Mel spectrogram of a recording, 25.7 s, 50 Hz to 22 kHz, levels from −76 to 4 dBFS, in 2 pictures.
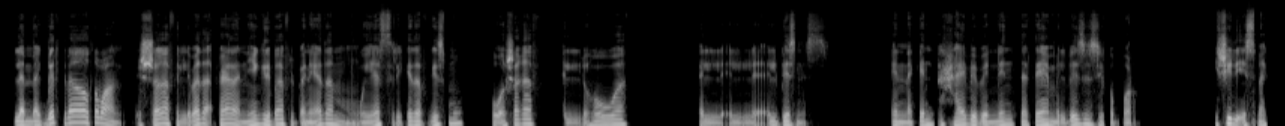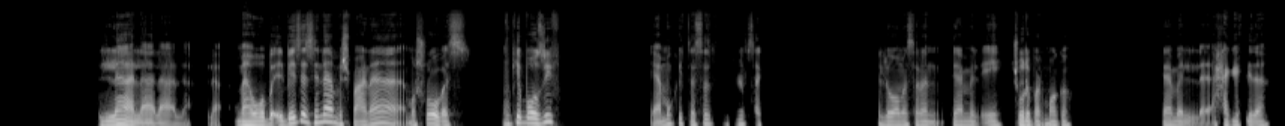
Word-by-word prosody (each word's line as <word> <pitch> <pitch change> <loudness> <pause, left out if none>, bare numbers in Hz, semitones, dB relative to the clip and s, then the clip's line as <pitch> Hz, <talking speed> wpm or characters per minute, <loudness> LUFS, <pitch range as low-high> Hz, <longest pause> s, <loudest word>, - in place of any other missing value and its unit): لمّا 110 -1 +3
كبرت، 160 +8 -1
لأ، 185 +1 +4
طبعًا، 160 - 0 0.2
الشغف 145 +1 +4
اللي 100 +2 -3
بدأ 135 +6 +1
فعلًا 140 -8 +1
يجري 130 +2 +3
بقى 140 +2 +1
في - - -19
البني 95 0 -1
آدم 135 -5 -2
ويسري 105 +8 -2
كده 115 0 +1
في - - -15
جسمه، 155 +6 -1 0.3
هو 95 0 0
شغف 145 +4 +1 0.2
اللي 85 +1 -8
هو 130 +6 0 0.7
ال 90 -3 -5 0.2
ال 105 +1 -4
الBusiness. 105 -4 -3 0.6
إنك 100 0 -1
أنت 120 -1 -1
حابب 125 0 +1
إن 105 +1 +1
أنت 125 -1 -1
تعمل 105 -4 +1
business 130 -2 +1
يكبرك، 110 - -6 0.8
يشيل 135 +4 +4
اسمك. 105 -1 -1 1.1
لا، 120 +1 +6
لا، 90 -3 +1
لا، 75 -6 -2
لا، 70 - -11 0.2
لا. - - -10
ما 110 0 +5
هو 120 +1 +7
الbusiness 170 - +4
هنا 205 +2 +5
مش 135 - 0
معناه 145 +10 +1
مشروع 140 +6 +3
بس، 110 -2 -2 0.3
ممكن 140 +6 +2
يبقى 170 -2 +4
وظيفة. 195 +6 +4 0.9
يعني 100 +3 -1
ممكن 145 +2 -2
تستثمر 140 +2 -3 0.2
في 130 - -7
نفسك 135 - -6 1.2
اللي 120 0 -1
هو 120 0 +2
مثلًا 115 -4 -2
تعمل 115 -3 -2
إيه، 110 +1 -3
شغل 125 -2 +3
برمجة، 110 -2 -2 0.9
تعمل، 105 -3 -2
حاجة 115 -2 0
كده. 105 +3 -1
120 Hz, 150 wpm, -24 LUFS, 105-140 Hz, 1.2 s, هو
